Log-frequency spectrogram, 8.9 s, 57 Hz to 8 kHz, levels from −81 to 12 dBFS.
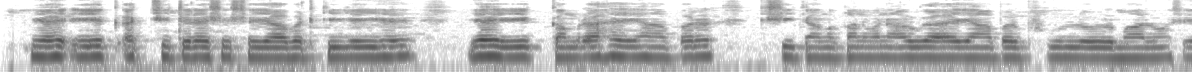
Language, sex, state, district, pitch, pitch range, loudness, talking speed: Hindi, male, Chhattisgarh, Bilaspur, 160 Hz, 155-165 Hz, -28 LUFS, 180 wpm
